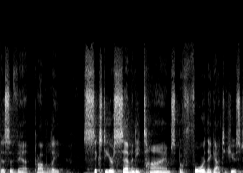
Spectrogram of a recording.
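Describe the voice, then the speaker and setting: A man with lively intonation at a moderate pace, amid noticeable background noise. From Oklahoma, small town north of Tulsa. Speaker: high performance coach. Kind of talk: casual interview.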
